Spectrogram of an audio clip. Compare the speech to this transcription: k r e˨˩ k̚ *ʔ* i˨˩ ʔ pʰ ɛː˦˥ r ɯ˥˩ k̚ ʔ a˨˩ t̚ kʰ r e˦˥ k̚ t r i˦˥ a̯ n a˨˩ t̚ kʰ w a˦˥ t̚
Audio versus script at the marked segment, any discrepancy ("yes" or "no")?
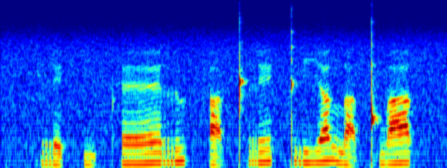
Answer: no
